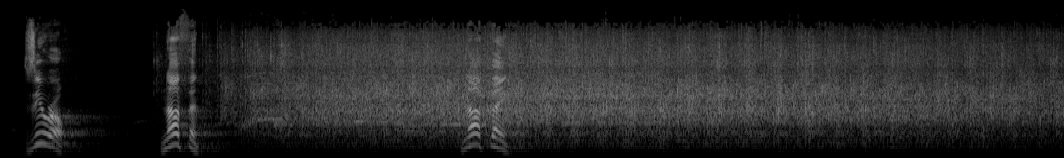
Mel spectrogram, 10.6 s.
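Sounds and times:
speech: 0.3 - 0.8, 1.6 - 2.2, 4.6 - 5.3
audience clapping: 2.1 - 10.6.

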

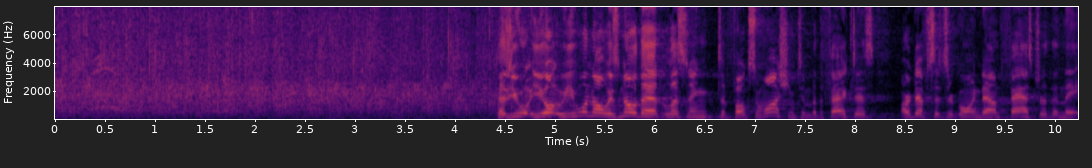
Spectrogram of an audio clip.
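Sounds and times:
audience applause: 0.0 - 4.7
speech: 4.4 - 10.2.

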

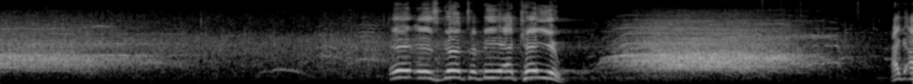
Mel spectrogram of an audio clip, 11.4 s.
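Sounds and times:
audience applause: 0.0 - 5.5, 7.6 - 11.0
speech: 4.9 - 7.1, 11.2 - 11.4.

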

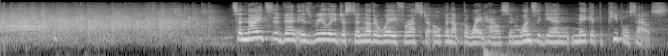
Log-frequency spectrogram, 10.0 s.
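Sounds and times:
audience applause: 0.0 - 3.3
speech: 3.6 - 10.0.

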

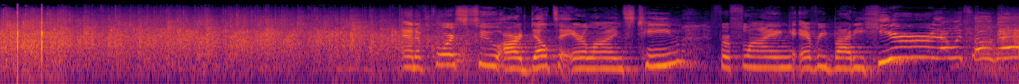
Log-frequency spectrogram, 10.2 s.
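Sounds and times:
crowd applauding: 0.0 - 4.7
speech: 4.0 - 9.2, 9.8 - 10.1.

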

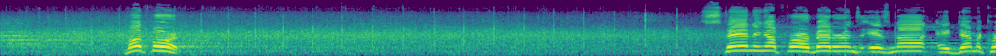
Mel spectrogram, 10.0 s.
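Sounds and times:
crowd applause: 0.0 - 7.6
speech: 1.2 - 1.9, 7.2 - 9.9.

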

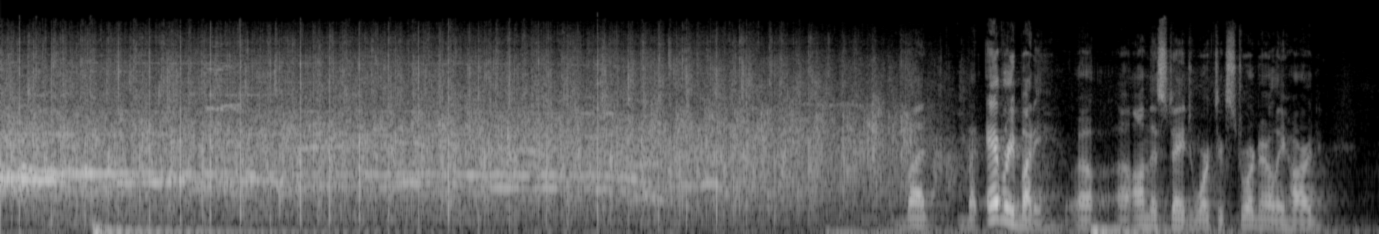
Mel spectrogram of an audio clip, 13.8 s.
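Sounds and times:
crowd applause: 0.0 - 9.6
speech: 9.1 - 13.3.

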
